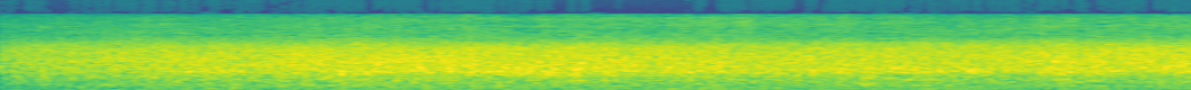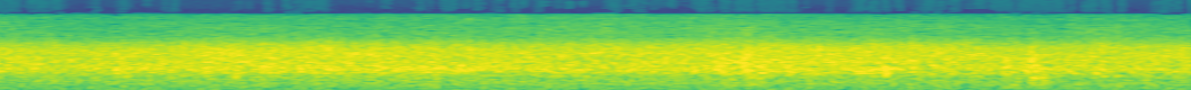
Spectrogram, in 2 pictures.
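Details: A steady broadband roar like passing traffic or an engine fills the whole recording, with no animal voice.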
